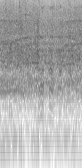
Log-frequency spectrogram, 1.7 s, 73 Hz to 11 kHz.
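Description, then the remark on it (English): A stadium crowd at Target Field gives a standing ovation for 44-year-old pitcher Bartolo Colon as the Twins go to their bullpen, a steady wash of clapping and cheering that holds loud and even, with a few voices rising above the roar. “you are going to hear a huge ovation for Bartolo Colon.”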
